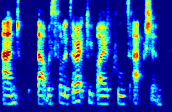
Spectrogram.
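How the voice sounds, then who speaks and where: A woman presents at an online workshop. Her voice sits low with little movement in pitch, and she speaks earnestly, with the odd filler. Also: level tone, fast, bright, forceful tone, husky.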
